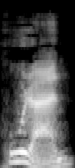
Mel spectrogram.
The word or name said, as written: hu1ran2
